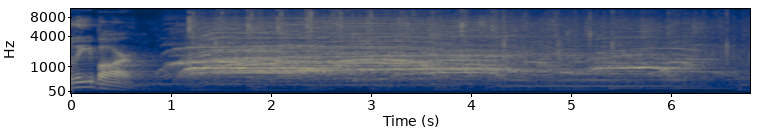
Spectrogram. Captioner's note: attendees cheering and applauding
